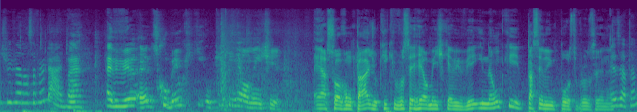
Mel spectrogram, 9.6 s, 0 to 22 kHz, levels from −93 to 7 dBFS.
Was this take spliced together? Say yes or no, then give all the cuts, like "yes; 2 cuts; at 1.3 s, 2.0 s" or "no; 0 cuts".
yes; 1 cut; at 4.7 s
